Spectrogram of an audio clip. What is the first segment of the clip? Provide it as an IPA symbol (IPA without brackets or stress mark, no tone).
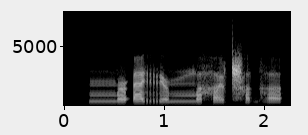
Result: mː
